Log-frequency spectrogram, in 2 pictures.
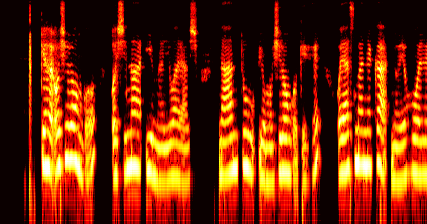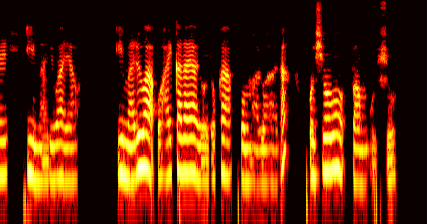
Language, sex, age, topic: Oshiwambo, female, 25-35, finance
